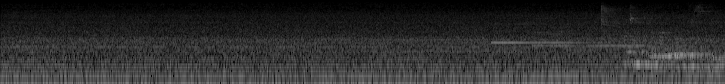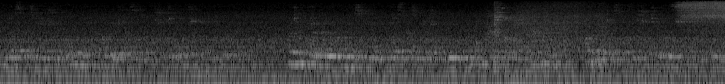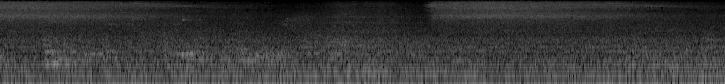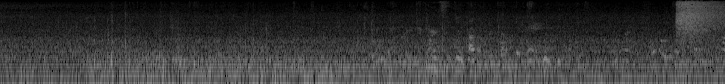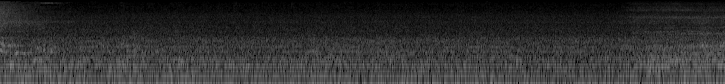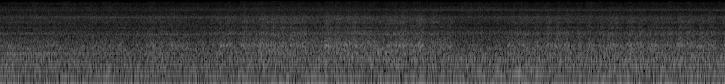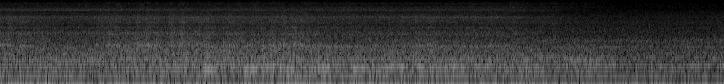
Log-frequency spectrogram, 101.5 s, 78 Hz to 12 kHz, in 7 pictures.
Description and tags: railway station 1
Krakow railway station ambience
railroad, railway, railway-station, station, train, trains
